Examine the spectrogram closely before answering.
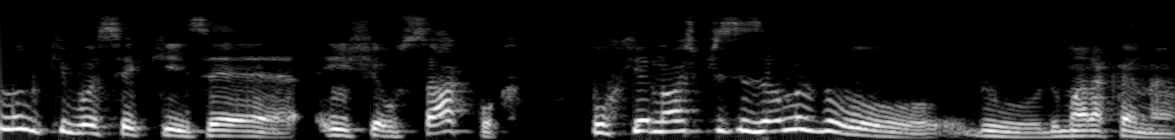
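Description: Against a quiet background, a man with a fairly high voice and a dark, mellow tone speaks at a fairly slow pace with very wide pitch swings. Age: 50s. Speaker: sales representative, football fan panelist. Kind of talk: casual chat.

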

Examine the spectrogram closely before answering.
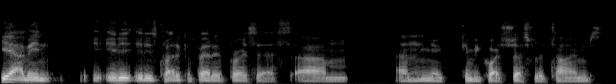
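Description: With a London accent, a man speaks at a moderate pace. His pitch is very deep and low, his intonation fairly even. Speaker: MBA student. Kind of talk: casual interview.

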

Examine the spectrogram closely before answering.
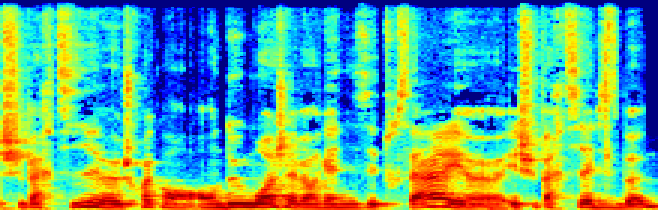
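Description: A woman with a dark, mellow tone and a somewhat breathy voice talks at a fairly quick pace and a medium pitch. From France. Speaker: spiritual guide and tarot reader. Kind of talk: interview.

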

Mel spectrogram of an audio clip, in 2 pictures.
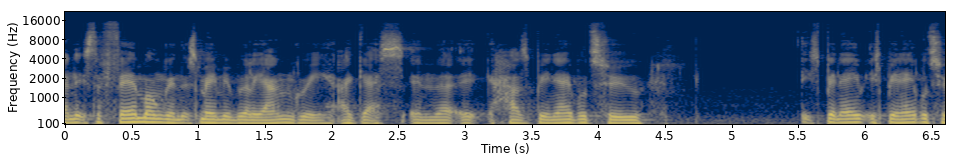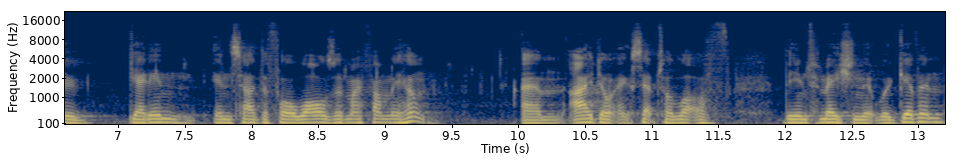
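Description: In a very clean recording with a silent background, a man with a Mancunian accent talks at a fairly quick pace. His pitch is medium and his tone dark and mellow, with monotone, flat intonation. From Manchester, England. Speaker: podcast host, entrepreneur. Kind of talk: solo podcast monologue.

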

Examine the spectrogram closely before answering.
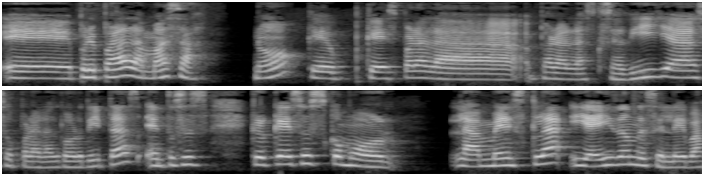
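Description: A woman's ordinary speaking voice at medium pitch and a fairly slow pace, with ordinary pitch variation over a quiet background. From Mexico City. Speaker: podcast guest. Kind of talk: casual educational chat.

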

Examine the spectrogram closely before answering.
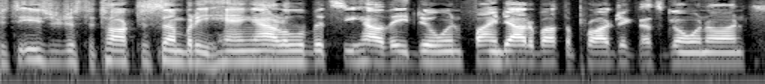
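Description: The voice has a bright, sharp tone and a Boston accent. The recording is very clean, with a silent background and a dry, close sound with no echo. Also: man. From US Northeast, Boston. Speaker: podcast host. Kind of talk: casual chat. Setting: gaming headset. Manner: animated.

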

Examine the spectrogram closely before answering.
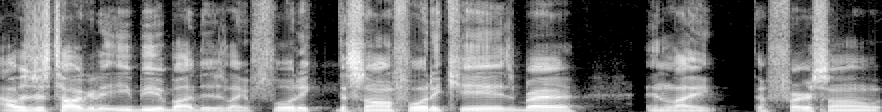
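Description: In a quiet background, a man's speech unfolds at a moderate pace. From Waldorf, Maryland (DC area). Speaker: rapper and singer. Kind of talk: casual chat.

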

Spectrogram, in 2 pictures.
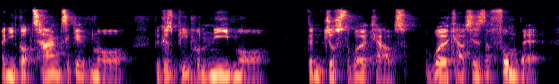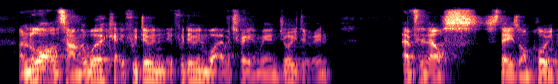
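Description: A man with a northern English accent talks at a fairly quick pace in a fairly low pitch. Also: ordinary pitch variation. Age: 40s. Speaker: online fitness coach. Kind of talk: casual chat.

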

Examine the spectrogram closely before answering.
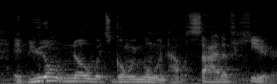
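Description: A man speaks at a moderate pace with a medium pitch and ordinary pitch variation, and audible room echo surrounds his voice. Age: 30s. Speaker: former basketball player. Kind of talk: casual chat.

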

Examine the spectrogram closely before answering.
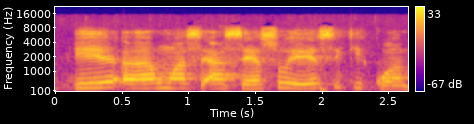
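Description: Very slow pace from a woman, ordinary pitch variation, noticeable background noise. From Belo Horizonte, Brazil. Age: 60s. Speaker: local resident and community activist. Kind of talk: testimony. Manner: halting, many fillers.

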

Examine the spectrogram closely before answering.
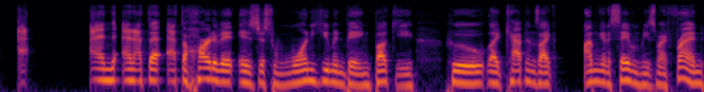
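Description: The recording is very clean, and the background is silent. A man talks at a moderate pace in a medium pitch. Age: 20s. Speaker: podcast co-host. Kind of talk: casual chat. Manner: animated.

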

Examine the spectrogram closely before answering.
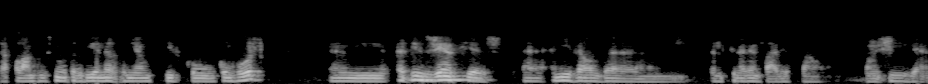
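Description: A man with a very deep, low voice talks at a moderate pace. His intonation stays fairly even, broken by long, frequent pauses. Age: 40s. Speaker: dentist. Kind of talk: online panel discussion.

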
